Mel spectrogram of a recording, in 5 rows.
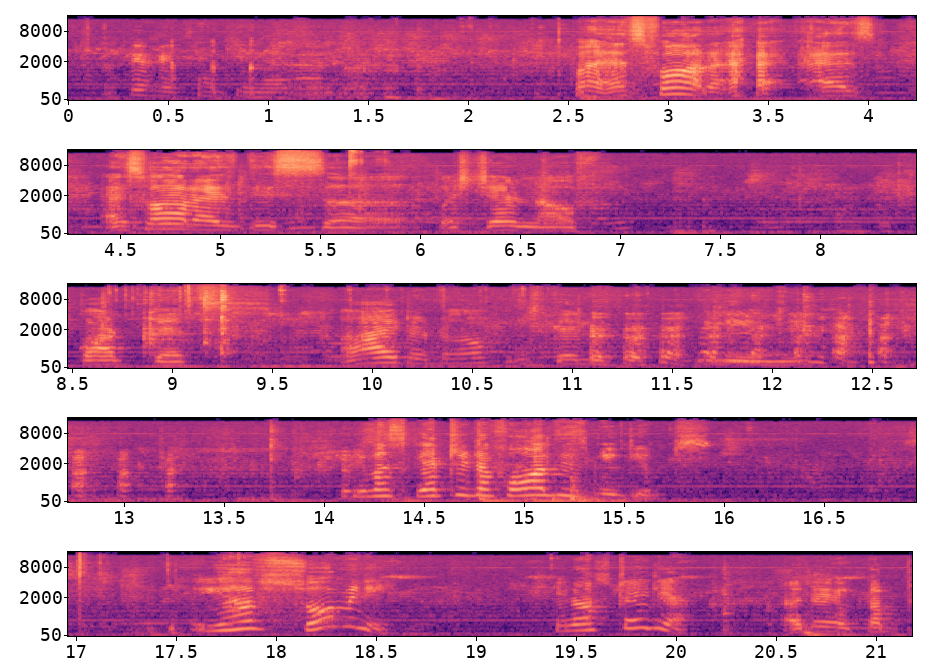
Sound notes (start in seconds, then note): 8.2 laughter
